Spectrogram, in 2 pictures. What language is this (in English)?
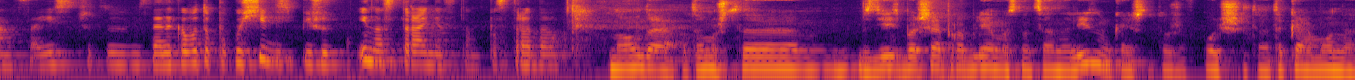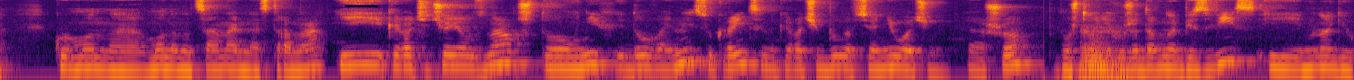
Russian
